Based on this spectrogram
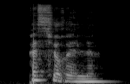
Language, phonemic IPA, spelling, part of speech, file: French, /pa.sʁɛl/, passerelle, noun, LL-Q150 (fra)-passerelle.wav
- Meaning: 1. footbridge 2. bridge 3. gangway, bridge 4. gateway 5. bridging program, bridging course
